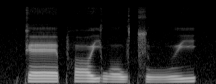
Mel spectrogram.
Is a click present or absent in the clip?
absent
